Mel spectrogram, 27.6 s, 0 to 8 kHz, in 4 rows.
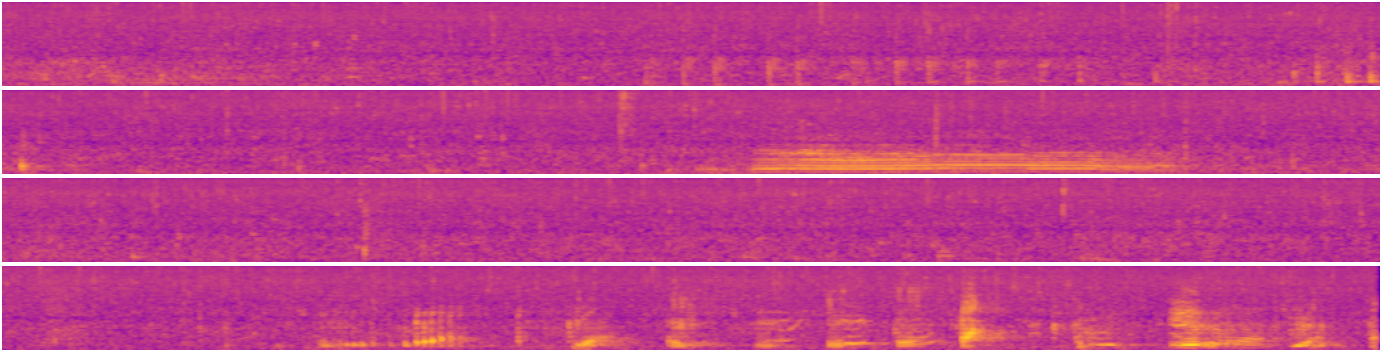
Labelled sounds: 10.7	11.1	humpback whale, 0.78 to 0.91 kHz

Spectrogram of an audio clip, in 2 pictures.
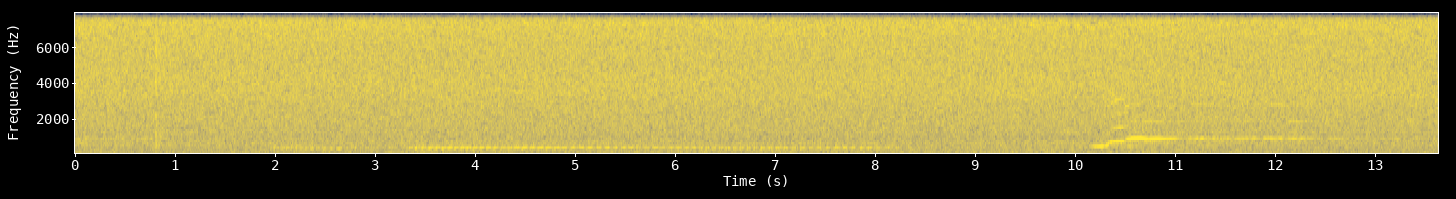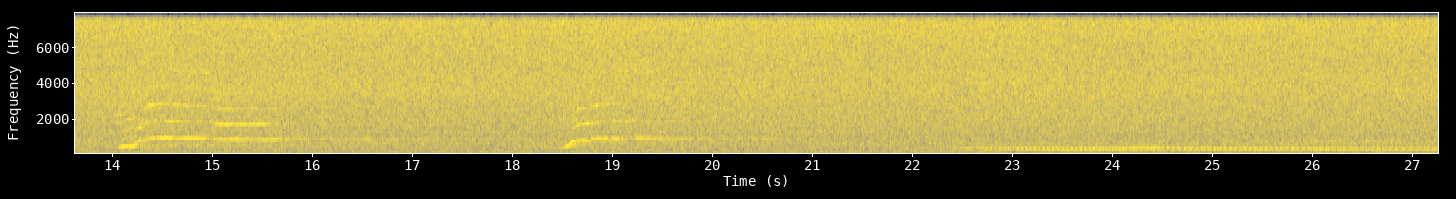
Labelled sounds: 10.4	11.0	humpback whale, 0.80 to 1.0 kHz
14.3	15.7	humpback whale, 0.80 to 2.9 kHz
18.6	19.5	humpback whale, 0.80 to 1.9 kHz

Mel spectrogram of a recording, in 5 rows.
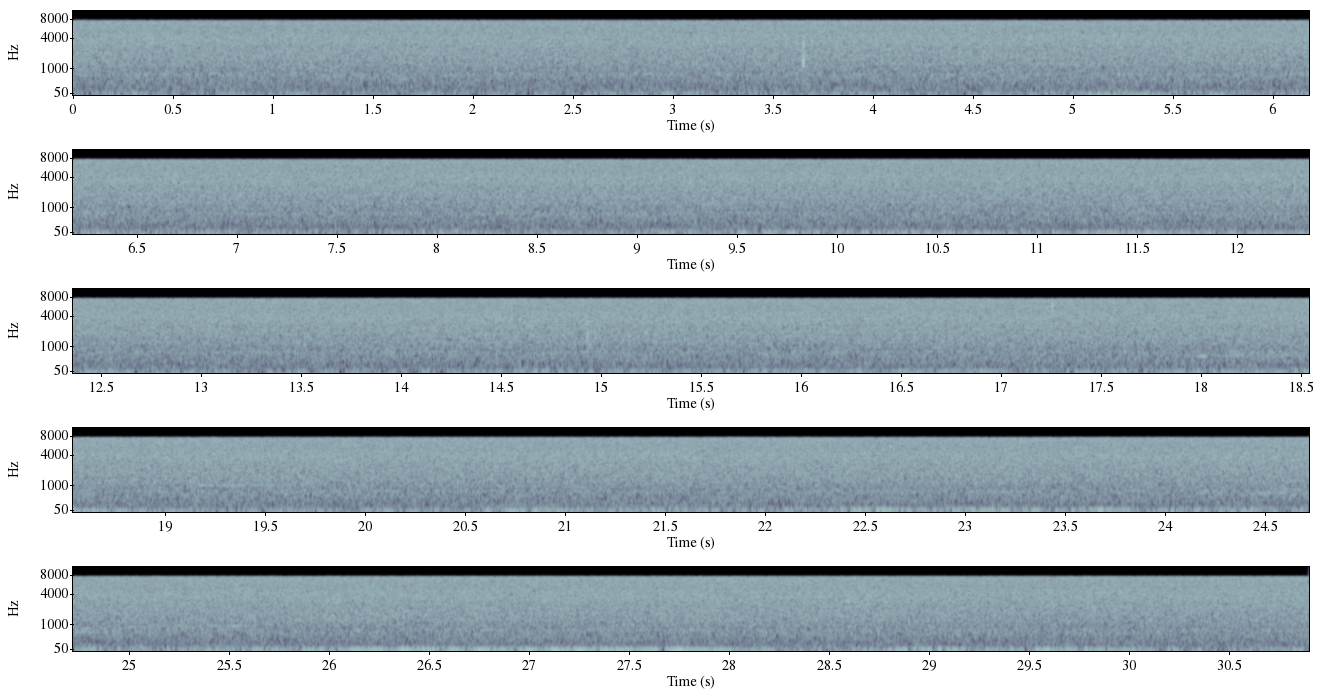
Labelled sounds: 19.2	19.4	humpback whale, 0.99 to 1.1 kHz

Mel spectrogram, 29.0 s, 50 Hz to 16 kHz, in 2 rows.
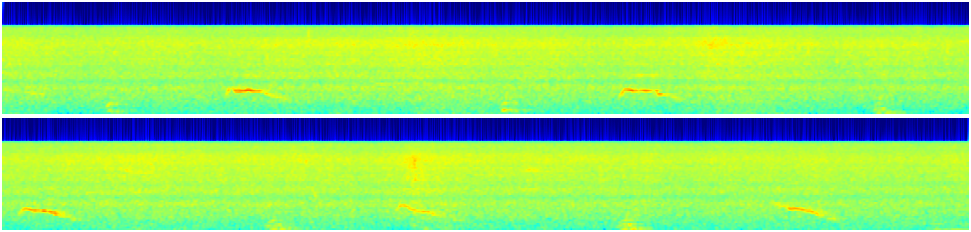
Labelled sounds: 3.4	3.9	humpback whale, 0.78 to 0.91 kHz
9.3	9.8	humpback whale, 0.78 to 0.84 kHz
16.4	16.8	humpback whale, 2.9 to 3.2 kHz
26.1	26.3	humpback whale, 0.78 to 0.94 kHz

